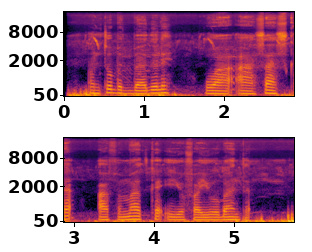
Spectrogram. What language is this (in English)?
Somali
